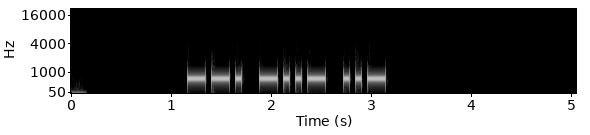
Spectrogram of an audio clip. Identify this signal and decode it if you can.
Morse code, heard as a keyed tone, about 20 wpm, 700 Hz. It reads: GXU
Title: USA Call Sign Postfixes - 3 Letters 20wpm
